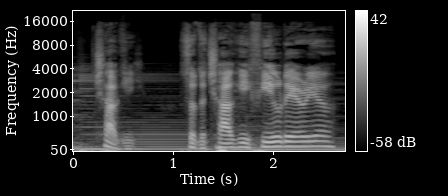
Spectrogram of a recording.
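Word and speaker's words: Chagai: is deposit is in the place called chaga hills or as a locals pronounce a chuggy so the chalky field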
